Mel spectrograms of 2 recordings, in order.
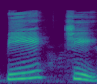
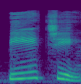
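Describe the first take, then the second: No difference in how they are said.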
